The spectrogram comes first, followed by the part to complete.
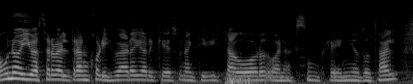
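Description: Here a woman talks at a fairly quick pace. Her intonation stays fairly even. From Argentina. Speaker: film director and producer; interview guest. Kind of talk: casual interview. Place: studio. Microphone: studio mic.

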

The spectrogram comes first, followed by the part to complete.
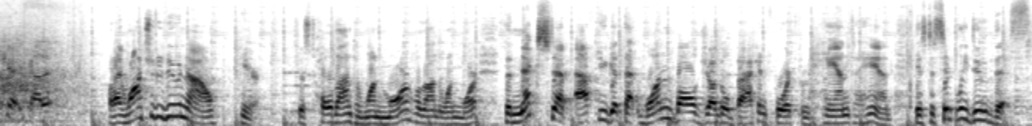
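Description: The voice moves at a fairly quick pace with clear music in the background. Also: man, fairly high pitch for a man. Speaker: professional speaker, comedian and juggler. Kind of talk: motivational keynote stage talk to an audience. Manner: engaging, upbeat.

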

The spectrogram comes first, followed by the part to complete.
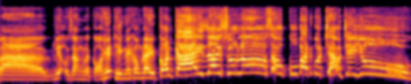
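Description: The speaker talks at a very slow pace with hardly any pauses. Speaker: pool match commentator. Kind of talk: live sports commentary on a pool match. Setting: studio commentary over match footage. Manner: tense and suspenseful, lingering on each shot.

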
